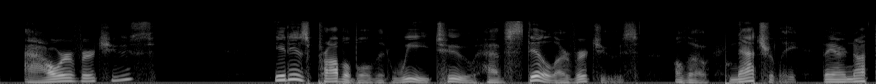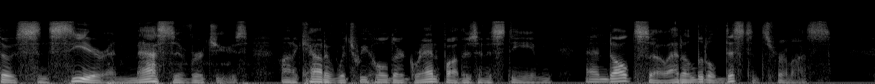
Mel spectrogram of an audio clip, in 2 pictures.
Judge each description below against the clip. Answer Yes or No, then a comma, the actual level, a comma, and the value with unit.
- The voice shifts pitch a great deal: Yes, wide, 6.0 semitones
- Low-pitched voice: Yes, low, 100 Hz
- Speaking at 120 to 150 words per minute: Yes, slow, 135 wpm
